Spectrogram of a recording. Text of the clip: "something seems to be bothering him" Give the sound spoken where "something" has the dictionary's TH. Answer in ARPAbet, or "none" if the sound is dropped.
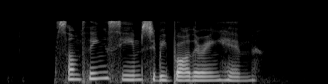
TH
